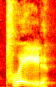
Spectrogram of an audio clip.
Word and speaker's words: played: is plus 3 so you pronounce with a dis ound not with a test sound played ok now let me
